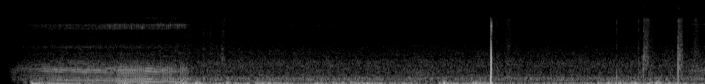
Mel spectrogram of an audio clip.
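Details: A sleeping 9-month-old male pug snoring with a low, rattling noise and a brief wheezy whistle.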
